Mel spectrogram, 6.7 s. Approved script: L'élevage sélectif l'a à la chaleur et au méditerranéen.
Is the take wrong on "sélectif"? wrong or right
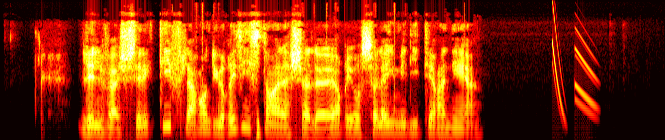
right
